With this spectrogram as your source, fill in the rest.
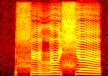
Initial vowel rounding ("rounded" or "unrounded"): unrounded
